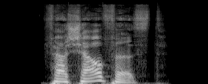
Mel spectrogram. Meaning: second-person singular subjunctive I of verschärfen
- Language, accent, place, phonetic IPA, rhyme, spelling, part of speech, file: German, Germany, Berlin, [fɛɐ̯ˈʃɛʁfəst], -ɛʁfəst, verschärfest, verb, De-verschärfest.ogg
